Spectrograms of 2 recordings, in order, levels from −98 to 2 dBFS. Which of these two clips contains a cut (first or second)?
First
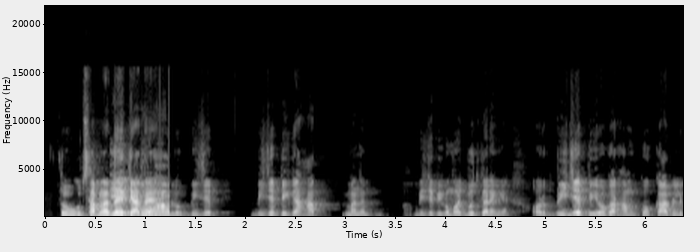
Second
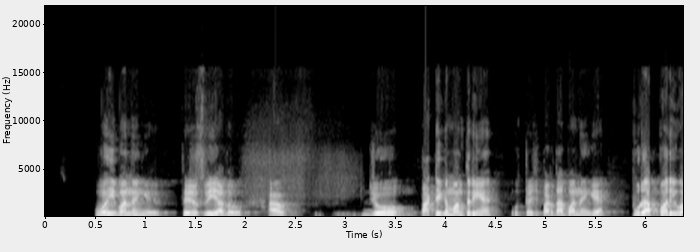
first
